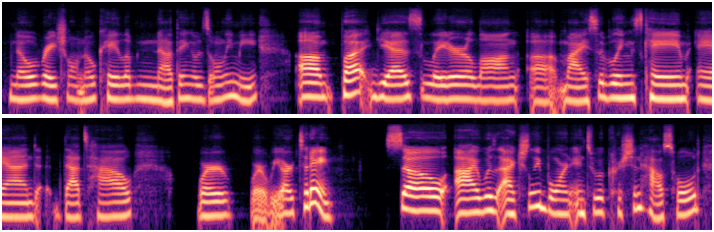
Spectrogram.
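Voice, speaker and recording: A young woman from Honduras hosting her faith podcast, chatting directly and warmly with her listeners. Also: lowish voice, unhurried, no room sound, studio quality. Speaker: podcast host. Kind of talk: casual faith podcast monologue.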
